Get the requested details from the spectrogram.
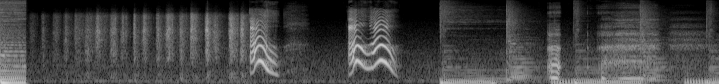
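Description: A dog lets out two loud, yelping barks, preceded by a rapid patter of quick taps and followed by heavy scuffling and thumping noises.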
